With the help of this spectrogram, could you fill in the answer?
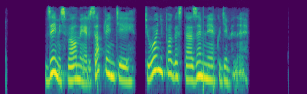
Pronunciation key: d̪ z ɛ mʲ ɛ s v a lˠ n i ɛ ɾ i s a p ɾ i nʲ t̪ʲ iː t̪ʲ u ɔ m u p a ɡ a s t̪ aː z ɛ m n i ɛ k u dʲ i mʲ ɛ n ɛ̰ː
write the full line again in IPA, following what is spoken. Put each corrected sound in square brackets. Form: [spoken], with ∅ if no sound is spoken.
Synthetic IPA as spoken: d̪ z [i] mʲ [i] s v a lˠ [m] i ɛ ɾ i s a p ɾ i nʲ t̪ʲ iː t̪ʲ u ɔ [ɲ] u p a ɡ a s t̪ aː z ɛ m n i ɛ k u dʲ i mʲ ɛ n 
